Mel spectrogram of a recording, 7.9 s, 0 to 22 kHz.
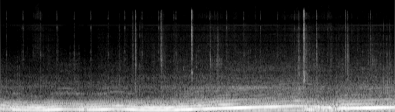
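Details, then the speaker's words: Big-turbo RB30-swapped Nissan S14 pulling up through the revs under load on take-off, uneven choppy exhaust beat; owner suspects a dying spark plug, plans new plugs and Splitfire coils before dyno tune. Misfire under acceleration. "hear that it just sounds a bit choppy and I'm not about it hopefully it's just a plug dying or something"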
